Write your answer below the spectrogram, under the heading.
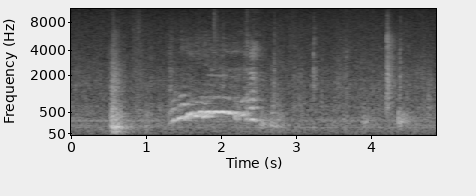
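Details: Toron, a female goat at Yoshigake goat farm in Himi, Japan, on 12 February 2022, gives one drawn-out, harmonic bleat lasting over a second that rises and then sags. Short knocks come before and after it, with faint indoor noise.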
